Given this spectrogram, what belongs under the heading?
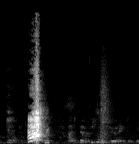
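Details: Parrot copying its owner's sneezes: a single sharp, explosive sneeze burst, followed by soft murmured vocal sounds.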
